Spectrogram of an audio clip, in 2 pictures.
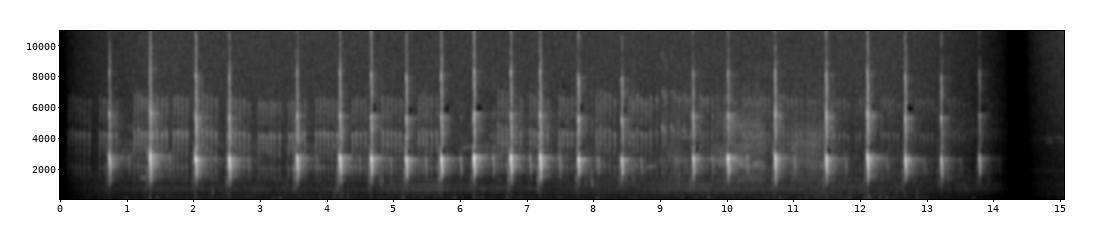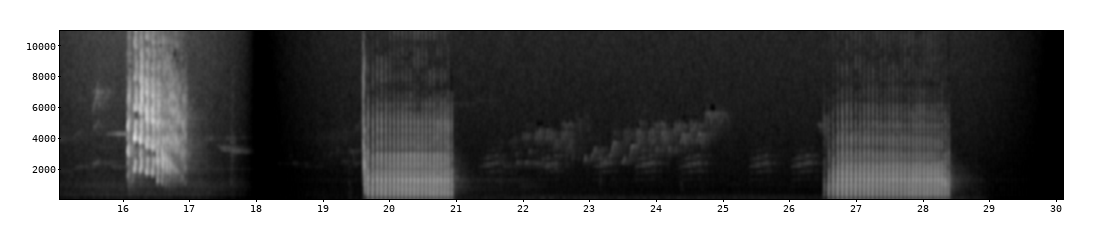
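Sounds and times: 
Black-backed Woodpecker: 0.1s - 14.1s, 16.1s - 17.0s, 19.4s - 24.8s, 25.4s - 28.7s.

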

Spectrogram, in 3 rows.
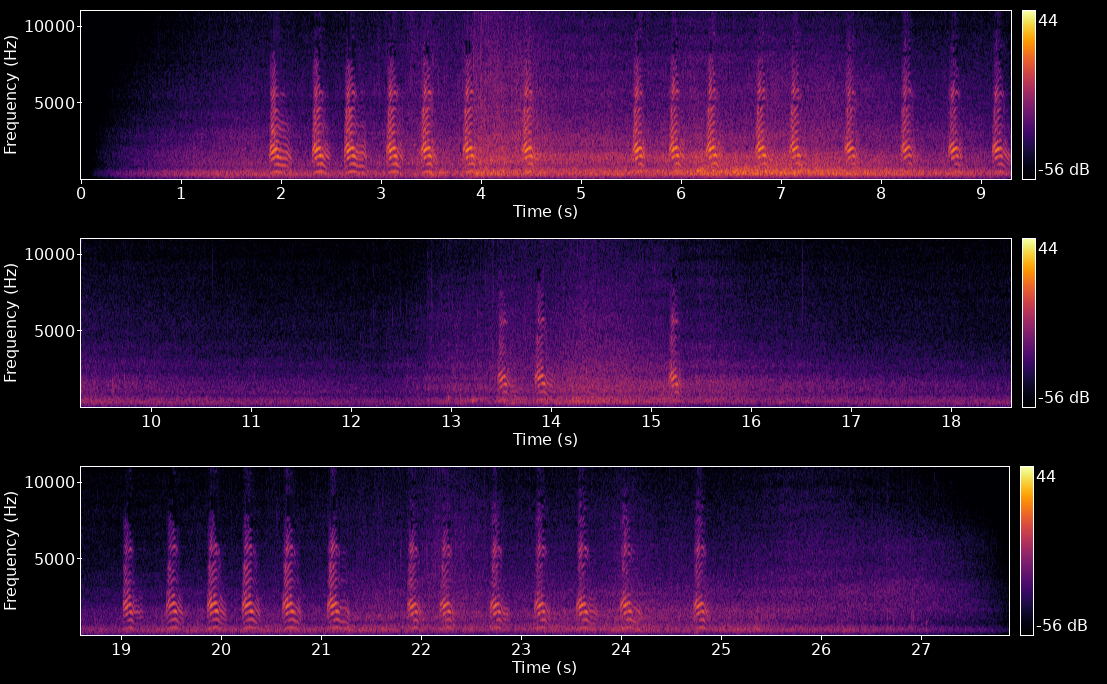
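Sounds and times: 
Heermann's gull: 1.9s - 4.6s, 5.5s - 9.3s, 13.4s - 14.1s, 15.2s - 15.4s, 19.0s - 25.0s.

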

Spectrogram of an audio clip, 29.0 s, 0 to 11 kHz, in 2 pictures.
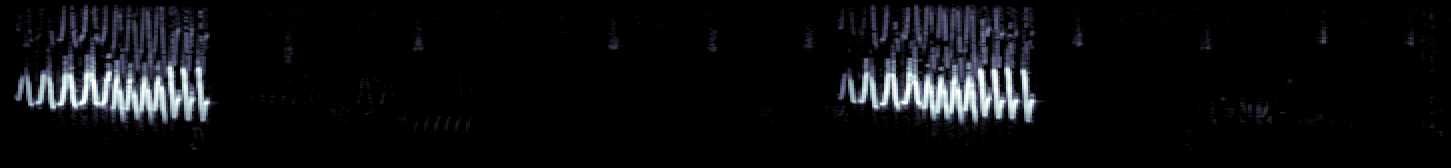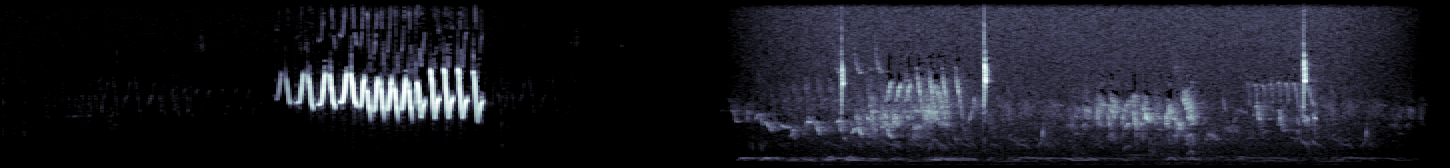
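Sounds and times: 
Lucy's warbler singing: 0.2s - 4.8s, 7.1s - 11.0s, 14.8s - 20.8s, 21.8s - 28.8s.

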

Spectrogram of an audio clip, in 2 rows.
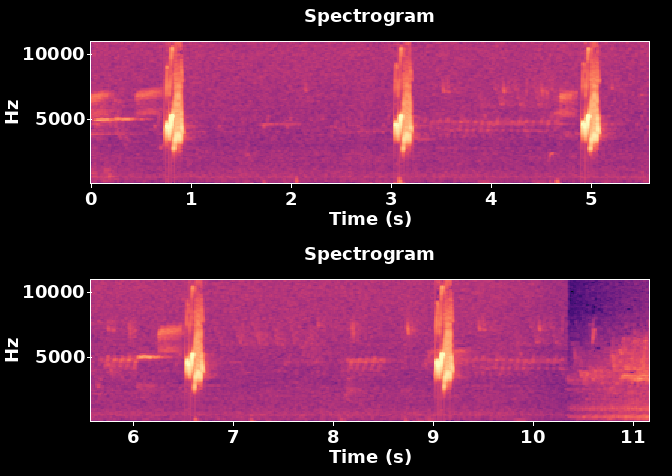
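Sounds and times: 
yellow-bellied flycatcher calling: 0.0s - 1.0s, 3.0s - 3.4s, 4.2s - 5.2s, 5.8s - 6.8s, 8.1s - 11.1s.

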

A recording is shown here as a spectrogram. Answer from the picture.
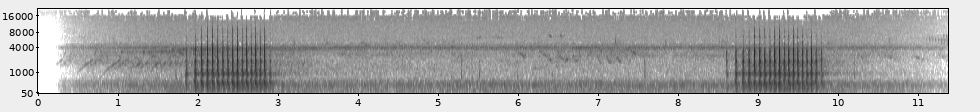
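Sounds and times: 
red-bellied woodpecker giving a rolling churr call: 1.6s - 3.4s, 8.6s - 10.4s.

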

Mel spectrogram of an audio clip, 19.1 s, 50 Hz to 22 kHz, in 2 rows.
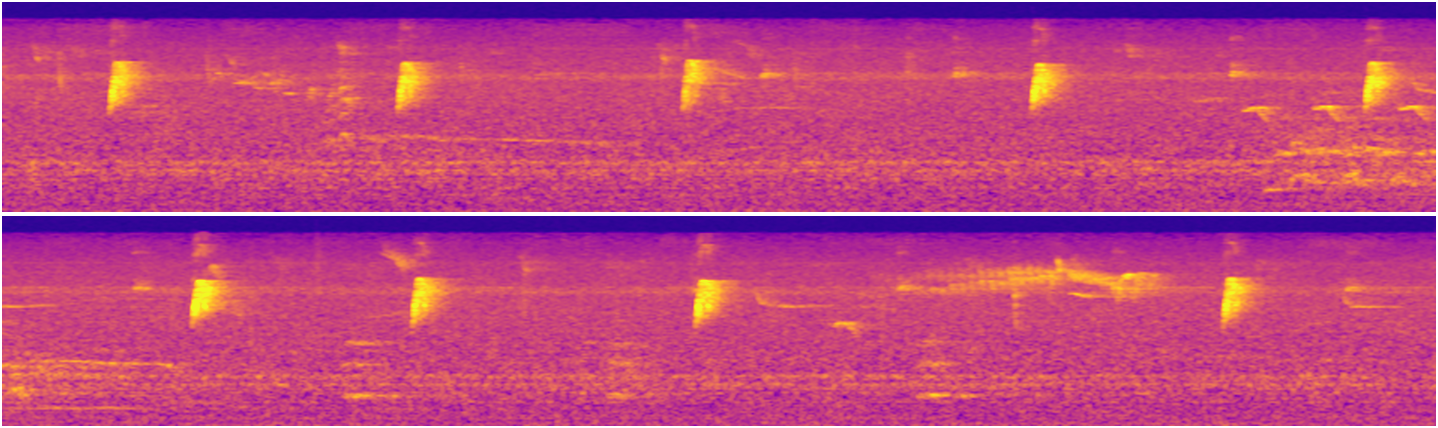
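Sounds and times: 
Acadian Flycatcher Empidonax virescens calling: 0.2s - 11.3s, 11.9s - 19.0s.

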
